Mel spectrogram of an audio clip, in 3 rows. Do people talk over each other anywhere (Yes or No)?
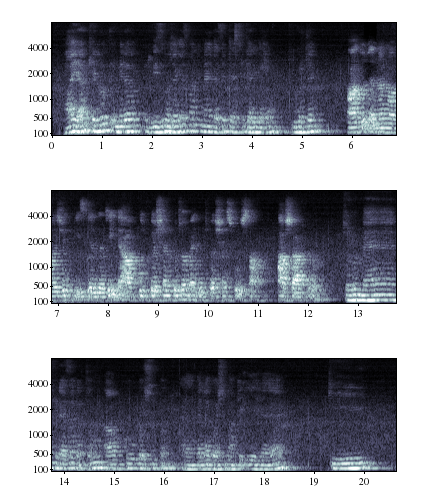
No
